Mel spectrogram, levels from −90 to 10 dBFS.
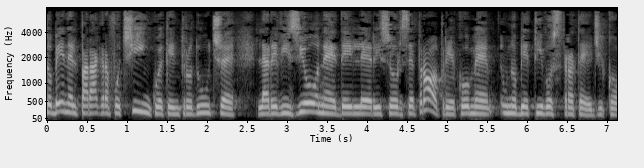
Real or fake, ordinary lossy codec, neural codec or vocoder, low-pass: fake; MP3, 32 kbps; codec, 24 kHz, 3.1 kbps, DualCodec; 7.2 kHz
